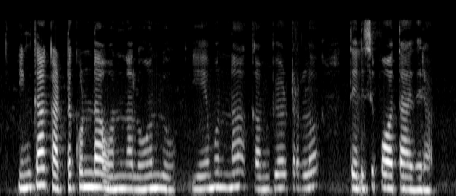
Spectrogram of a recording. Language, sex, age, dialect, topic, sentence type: Telugu, female, 18-24, Utterandhra, banking, statement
